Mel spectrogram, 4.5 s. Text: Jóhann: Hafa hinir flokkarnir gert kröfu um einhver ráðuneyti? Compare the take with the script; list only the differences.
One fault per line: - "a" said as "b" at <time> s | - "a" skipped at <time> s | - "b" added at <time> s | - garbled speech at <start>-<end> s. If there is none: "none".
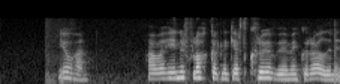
none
